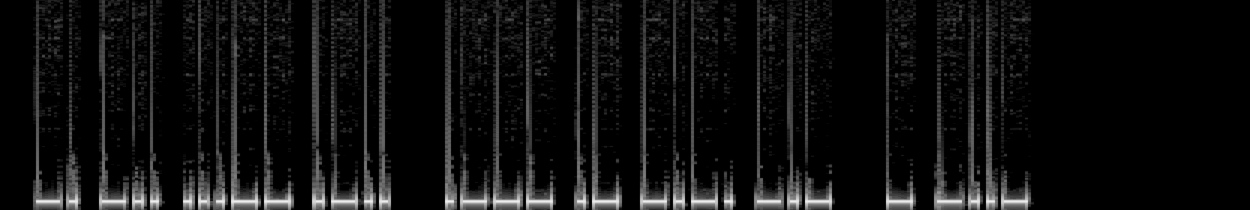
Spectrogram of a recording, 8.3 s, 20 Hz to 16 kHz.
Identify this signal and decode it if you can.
Morse code, heard as a keyed tone, about 21 wpm, 700 Hz. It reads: ND3L JACK TX
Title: K1USN SST QSO Practice - 22wpm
